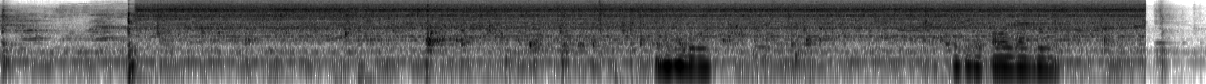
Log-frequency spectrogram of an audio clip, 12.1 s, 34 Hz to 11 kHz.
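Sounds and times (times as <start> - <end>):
faucet running into sink: 1.3 - 11.5.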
